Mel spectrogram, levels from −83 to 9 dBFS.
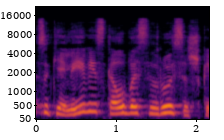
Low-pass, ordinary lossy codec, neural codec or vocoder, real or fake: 14.4 kHz; AAC, 48 kbps; codec, 44.1 kHz, 7.8 kbps, Pupu-Codec; fake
